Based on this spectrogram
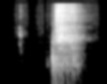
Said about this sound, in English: Y'all about to sneeze.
